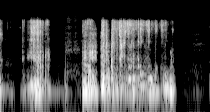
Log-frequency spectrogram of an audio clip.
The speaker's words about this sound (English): Would you mind crunching your chips a little further away from the mic? Because when you crunch some chips directly into the mic, the audio gets really loud.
